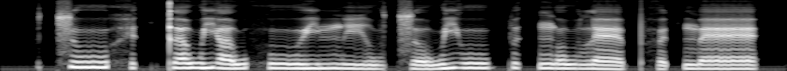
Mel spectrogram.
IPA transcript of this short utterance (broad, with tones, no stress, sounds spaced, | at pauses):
t͡s uː˥ h ɪ˨ k̚ t̪ ɐ˥ w j ɐ˨˥ w h uː˨˧ j m iː˨˩ w t͡s o˨˥ w j uː˥ p ɪ˥ k̚ ŋ o˧ w l ɛː˨˩ pʰ ɵ˨˥ t̚ m ɛː˥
